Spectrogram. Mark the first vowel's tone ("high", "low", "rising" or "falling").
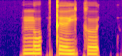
rising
